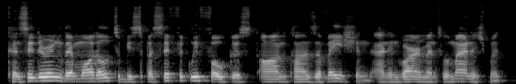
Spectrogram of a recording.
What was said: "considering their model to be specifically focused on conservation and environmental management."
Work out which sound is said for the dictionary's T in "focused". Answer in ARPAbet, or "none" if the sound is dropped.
T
